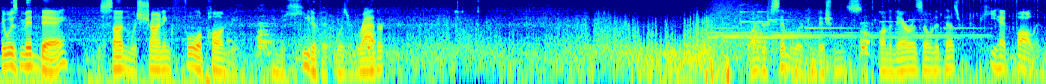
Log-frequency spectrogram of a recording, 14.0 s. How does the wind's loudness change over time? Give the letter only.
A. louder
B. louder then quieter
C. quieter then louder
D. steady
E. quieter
B.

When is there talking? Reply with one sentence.
You can hear the talking from 0.0 to 5.1 s and from 9.9 to 13.9 s.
